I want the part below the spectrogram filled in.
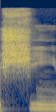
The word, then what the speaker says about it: sidhe: It's actually spelled S-I-D-H-E. People like myself who have seen that word in the past pronounce it Sidhe, but it's pronounced she basically.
